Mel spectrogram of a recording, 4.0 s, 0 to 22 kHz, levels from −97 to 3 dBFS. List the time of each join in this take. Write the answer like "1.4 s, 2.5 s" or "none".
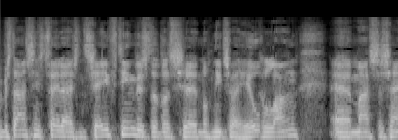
2.2 s, 2.6 s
